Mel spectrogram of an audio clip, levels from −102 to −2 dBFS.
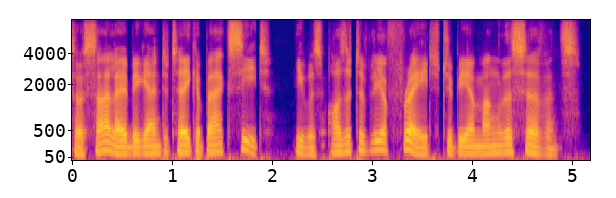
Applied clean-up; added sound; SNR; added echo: neural diffusion model UNIVERSE++.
